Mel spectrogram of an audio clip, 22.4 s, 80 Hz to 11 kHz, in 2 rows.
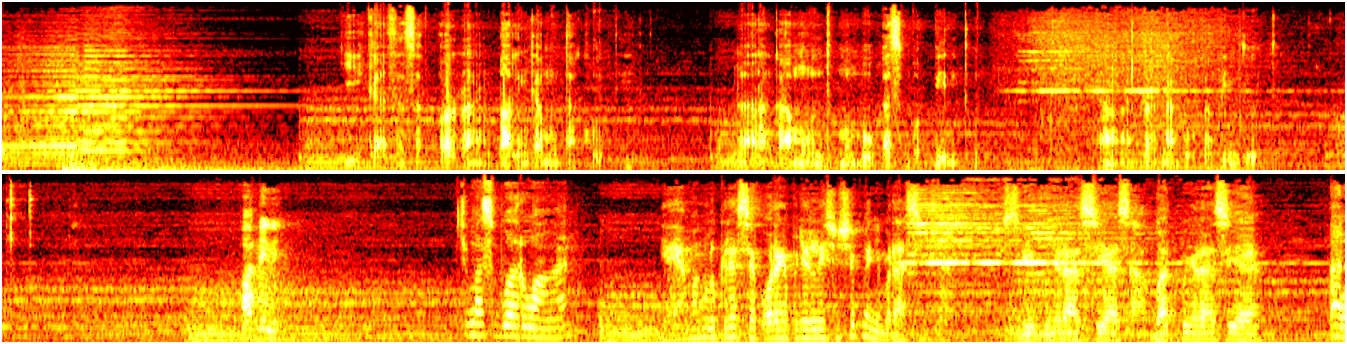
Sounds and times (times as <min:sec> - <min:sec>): Music: 0:00.0 - 0:22.3
Speech: 0:02.9 - 0:05.2, 0:06.1 - 0:08.2, 0:09.2 - 0:10.5, 0:19.6 - 0:21.7.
